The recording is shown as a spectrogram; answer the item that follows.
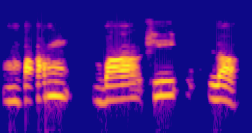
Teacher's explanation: নুন সাকিনের পরে বা এসছে তাই নুন সাকিনকে মিমের দ্বারা পরিবর্তন করেছে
